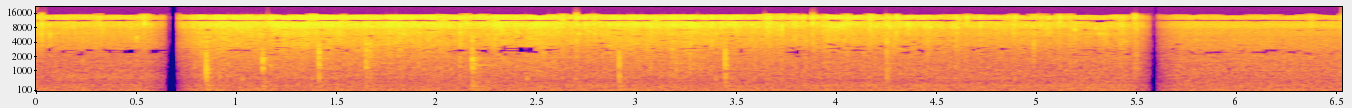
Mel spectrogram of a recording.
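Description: Ginger and garlic sizzling in hot oil in a wok, with a wooden spoon scraping and tapping against the pan as it is stirred. The sizzle cuts out briefly twice.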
